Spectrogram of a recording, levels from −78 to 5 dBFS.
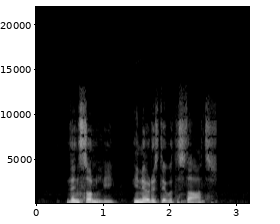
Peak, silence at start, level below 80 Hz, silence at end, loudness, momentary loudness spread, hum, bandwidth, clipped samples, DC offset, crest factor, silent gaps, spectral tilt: -6 dBFS; 0.45 s; -60 dBFS; 0.55 s; -22 LUFS; 15 LU; none; 12.5 kHz; under 0.1%; under 0.1%; 16 dB; none; -6.5 dB/octave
